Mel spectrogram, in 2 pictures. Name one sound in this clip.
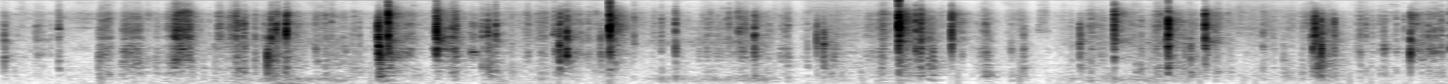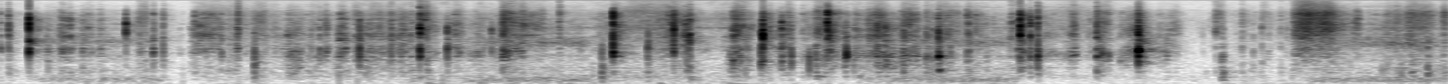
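Wrapping paper crinkles and rustles under hands, close by.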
